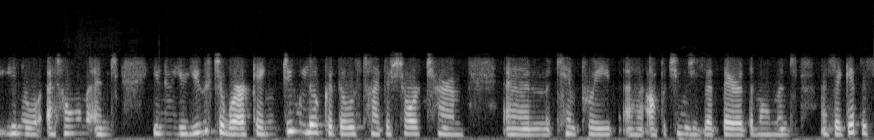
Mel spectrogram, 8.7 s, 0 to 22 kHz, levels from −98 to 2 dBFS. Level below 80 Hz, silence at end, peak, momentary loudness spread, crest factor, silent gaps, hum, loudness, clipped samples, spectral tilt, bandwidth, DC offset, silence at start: -56 dBFS; 0.05 s; -4 dBFS; 12 LU; 20 dB; none; none; -25 LUFS; under 0.1%; -9.5 dB/octave; 4.6 kHz; under 0.1%; 0 s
